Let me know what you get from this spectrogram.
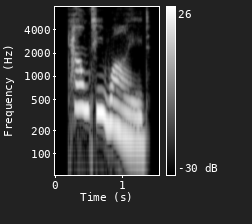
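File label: "countywide", British English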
